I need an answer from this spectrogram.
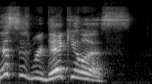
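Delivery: very loud, high-pitched outburst. Retelling complaining in a store: retelling a loud complaint. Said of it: "And I'll say it like that".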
